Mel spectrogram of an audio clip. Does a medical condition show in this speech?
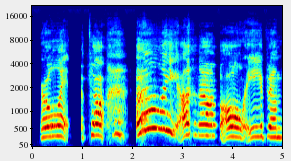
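Yes: cerebral palsy; wheelchair.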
